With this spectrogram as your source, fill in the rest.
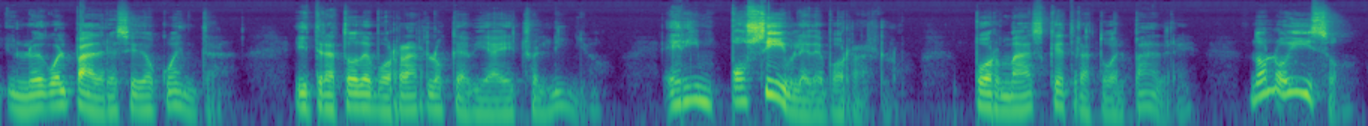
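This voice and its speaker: A man gives a church lesson. His voice sits low but swings widely up and down. He tells short stories and puts questions to the listener. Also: darkish tone. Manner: storytelling, asks listeners questions, reads verses aloud. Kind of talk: recorded scripture lesson.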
